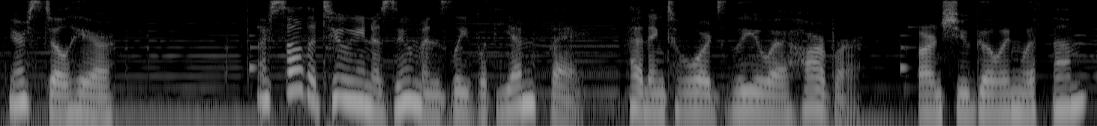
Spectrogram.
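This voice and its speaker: A woman's voice: fairly low pitch, normal speed, a little mellow, soft background music, close to an everyday voice. A woman voicing a shrewd, secretive young investigator in a video game, poised and wry. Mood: businesslike.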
